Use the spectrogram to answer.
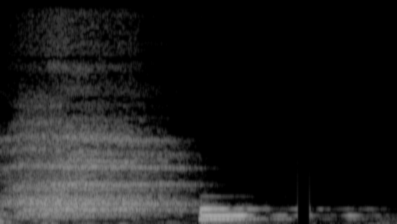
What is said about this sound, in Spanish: Inhala largo y profundo. Exhala por la boca.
